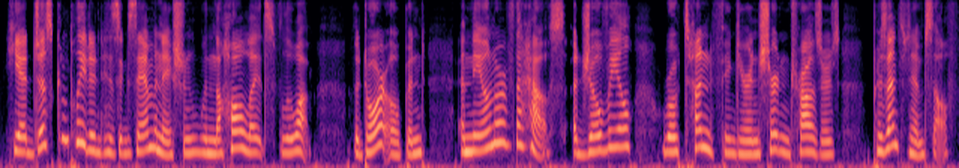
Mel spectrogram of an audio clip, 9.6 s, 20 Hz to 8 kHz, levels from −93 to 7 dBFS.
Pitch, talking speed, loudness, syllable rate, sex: 235 Hz, 195 wpm, -19 LUFS, 6.1 syllables/s, female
